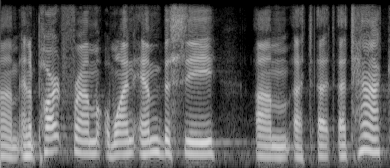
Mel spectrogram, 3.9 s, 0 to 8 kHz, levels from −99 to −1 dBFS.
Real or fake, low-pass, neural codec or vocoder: real; 7.2 kHz; none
